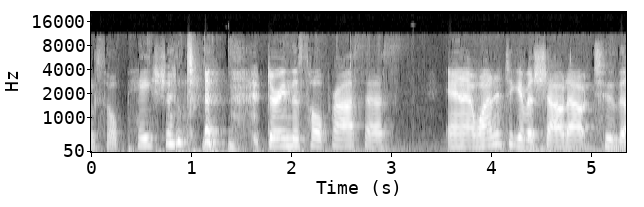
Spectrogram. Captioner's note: laughs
